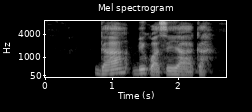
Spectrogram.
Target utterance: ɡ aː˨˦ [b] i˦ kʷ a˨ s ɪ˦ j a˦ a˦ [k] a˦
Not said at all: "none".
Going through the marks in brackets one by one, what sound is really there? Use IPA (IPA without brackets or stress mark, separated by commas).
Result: b, k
